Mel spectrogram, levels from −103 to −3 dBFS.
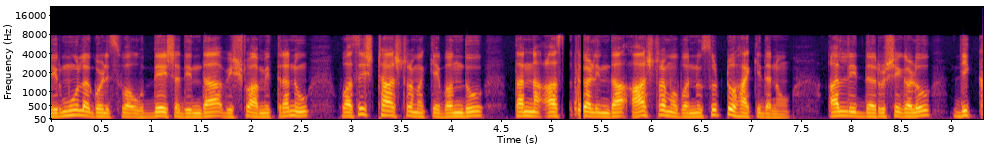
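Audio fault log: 1.92–1.95 s, packet loss on an ADPCM call: a 20 ms hard-edged hole, about one packet's worth. The gap drops to silence, and the G.722 decoder's predictor and step size lose sync, so the sound comes back slightly distorted before settling.
5.10–5.35 s, packet loss on an ADPCM call: 160 ms dropped in bursts across 240 ms, longest run 60 ms. It's a choppy stutter, each restart briefly slightly distorted.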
